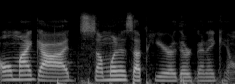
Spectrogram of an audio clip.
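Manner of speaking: panicked, freaking-out delivery. Retelling a friend's reaction to banging on the back door: imitating someone freaking out. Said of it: "she starts freaking the heck out".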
